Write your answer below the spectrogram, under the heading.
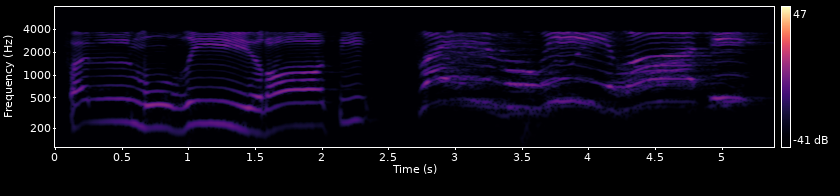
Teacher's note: غین کی ادائیگی کلیئر ہونی چاہیے حلق کے اوپر والے حصے سے اور را بھی پر رہے گی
